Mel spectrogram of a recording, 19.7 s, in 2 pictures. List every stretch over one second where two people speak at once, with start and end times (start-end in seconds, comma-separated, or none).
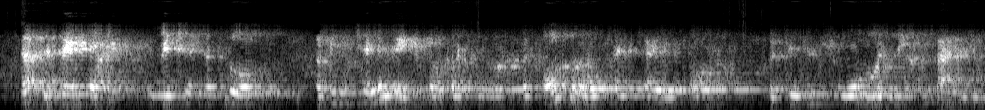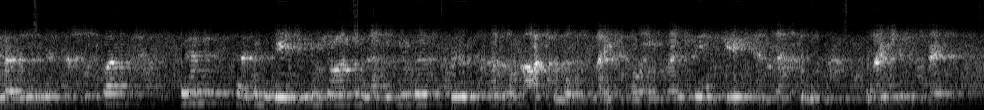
8.6-9.8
